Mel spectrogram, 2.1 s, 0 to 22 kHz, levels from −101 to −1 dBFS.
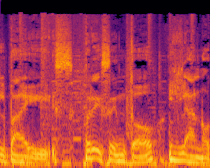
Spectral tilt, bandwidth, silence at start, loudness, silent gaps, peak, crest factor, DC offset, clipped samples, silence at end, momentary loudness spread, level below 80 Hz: -4.5 dB/octave; 17 kHz; 0 s; -15 LUFS; none; 0 dBFS; 14 dB; under 0.1%; under 0.1%; 0 s; 2 LU; -28 dBFS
